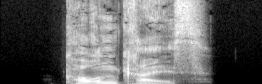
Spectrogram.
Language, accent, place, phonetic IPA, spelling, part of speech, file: German, Germany, Berlin, [ˈkɔʁnkʁaɪ̯s], Kornkreis, noun, De-Kornkreis.ogg
- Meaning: crop circle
